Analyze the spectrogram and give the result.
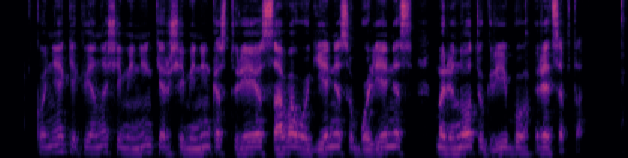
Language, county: Lithuanian, Šiauliai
